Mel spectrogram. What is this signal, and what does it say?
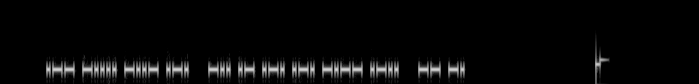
Morse code, heard as a keyed tone, about 40 wpm, 700 Hz. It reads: W6XR DARRYL MN
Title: K1USN SST QSO Practice - 40wpm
